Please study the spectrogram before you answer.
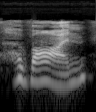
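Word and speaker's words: hafn: pattern is called ha it's havon but it's spelled h a f n it is a Welsh word all right I'm running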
